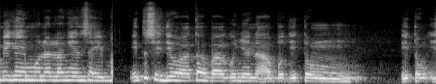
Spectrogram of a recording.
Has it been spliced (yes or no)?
yes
